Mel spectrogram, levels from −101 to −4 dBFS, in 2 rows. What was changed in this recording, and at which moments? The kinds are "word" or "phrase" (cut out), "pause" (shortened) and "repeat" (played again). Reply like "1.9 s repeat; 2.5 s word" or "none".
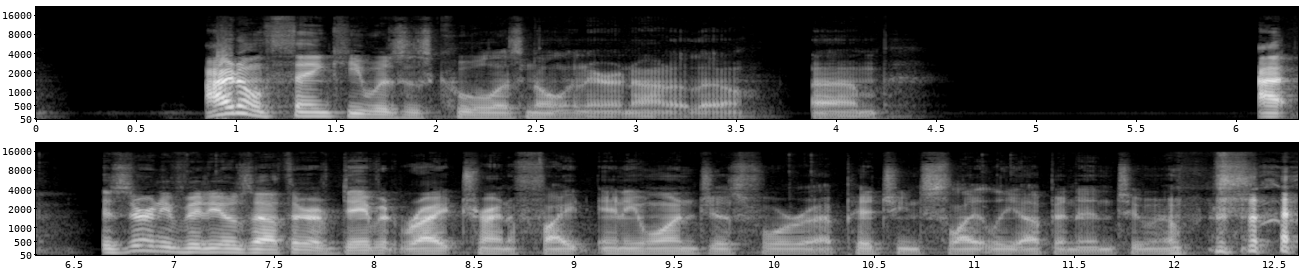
none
